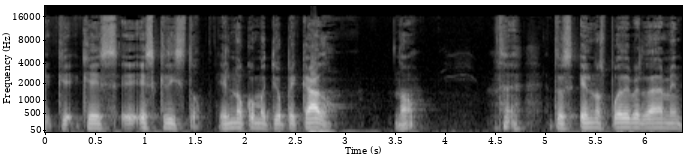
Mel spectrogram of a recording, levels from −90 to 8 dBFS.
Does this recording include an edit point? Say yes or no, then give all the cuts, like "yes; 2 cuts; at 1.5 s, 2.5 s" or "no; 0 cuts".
yes; 1 cut; at 1.6 s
